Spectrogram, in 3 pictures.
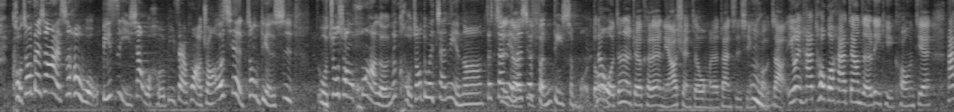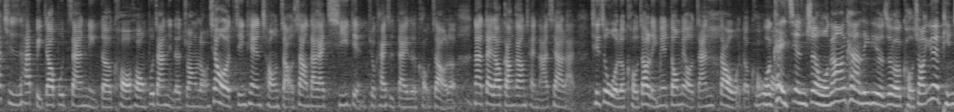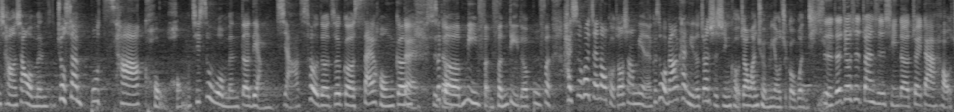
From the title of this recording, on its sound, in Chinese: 2022 Medical Taiwan台灣國際醫療暨健康照護展 -Live Podcast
